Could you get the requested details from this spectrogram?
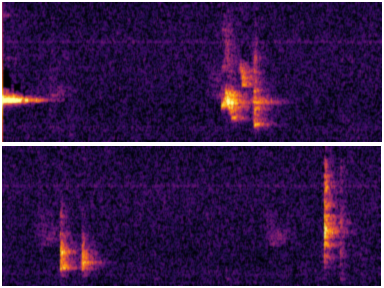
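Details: Pet Senegal parrot at home, making sparse sounds: a short steady high whistle, then pairs of brief sharp chirps spaced a couple of seconds apart, with long quiet gaps.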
